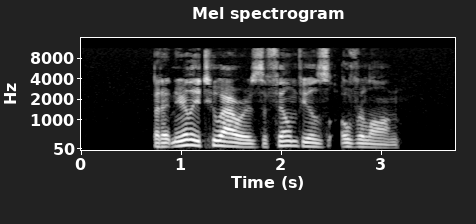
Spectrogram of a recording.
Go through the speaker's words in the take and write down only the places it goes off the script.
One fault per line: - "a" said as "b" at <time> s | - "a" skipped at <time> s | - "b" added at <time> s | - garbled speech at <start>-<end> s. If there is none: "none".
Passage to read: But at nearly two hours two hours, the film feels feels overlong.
- "two hours" skipped at 1.8 s
- "feels" skipped at 2.5 s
